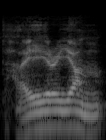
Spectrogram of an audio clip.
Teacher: the TH in Dhairam is a T sound and an H sound, as opposed to combining them as we do in English to make a th sound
